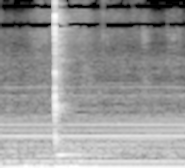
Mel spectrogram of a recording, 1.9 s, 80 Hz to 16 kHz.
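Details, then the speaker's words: Consew clutch motor for sewing machine, 110–115 volts: a steady low mains-frequency hum runs unchanged with the pedal released, the motor spinning continuously; loud but even. Constant motor hum. "listen to the motor the clutch motor it's a uh 110 volts 115 volts there's the noise i don't know if you can hear it it's it stays on like that"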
